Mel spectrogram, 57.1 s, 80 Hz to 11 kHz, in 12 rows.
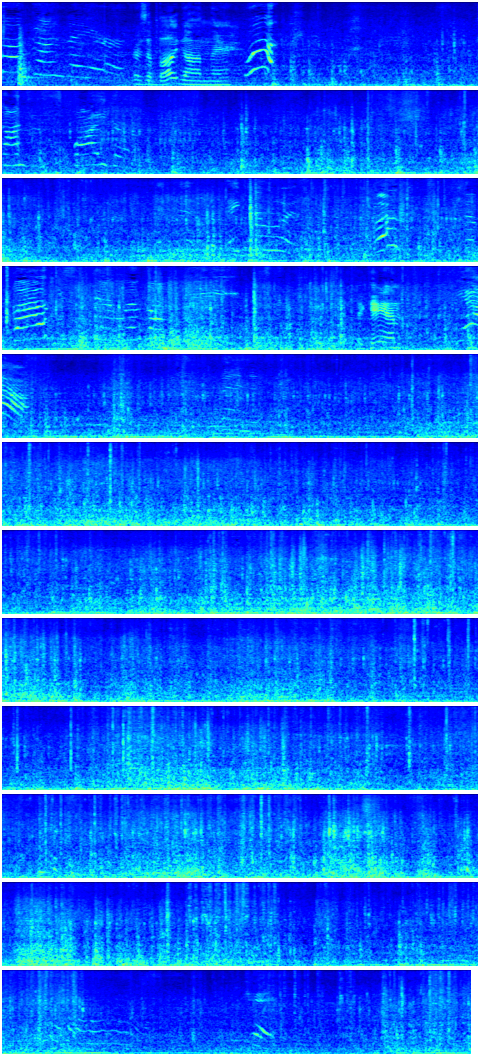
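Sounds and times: truck engine and tyres rumbling: 0:00.0 - 0:57.0.

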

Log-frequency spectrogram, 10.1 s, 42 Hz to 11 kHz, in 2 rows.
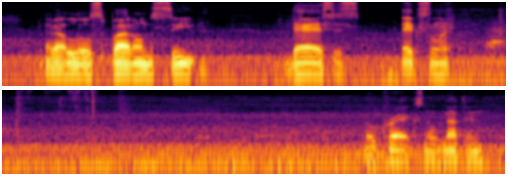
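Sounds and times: motor humming: 0:00.0 - 0:10.0.

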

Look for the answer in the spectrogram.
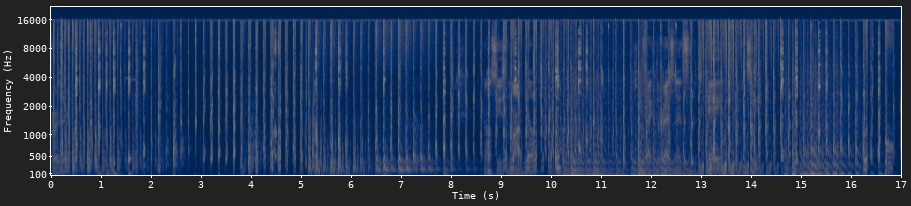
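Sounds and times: glitched bongo loop stuttering: 0:00.0 - 0:17.0.

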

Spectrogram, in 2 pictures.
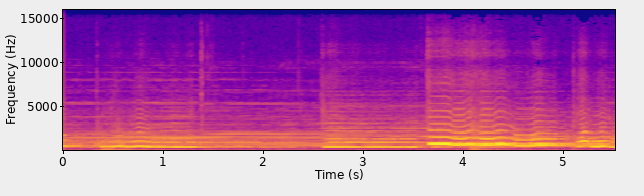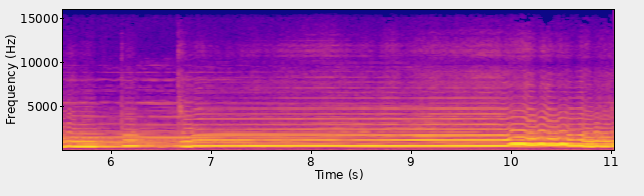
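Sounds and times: flute playing slow melody: 0:00.0 - 0:11.0.

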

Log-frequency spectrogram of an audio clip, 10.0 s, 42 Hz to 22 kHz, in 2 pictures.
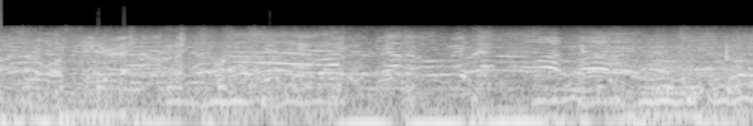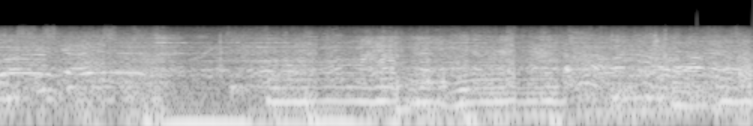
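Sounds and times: crowd voices chattering: 0:00.0 - 0:10.0
held bass notes: 0:00.0 - 0:10.0
music over sound system: 0:00.0 - 0:10.0.

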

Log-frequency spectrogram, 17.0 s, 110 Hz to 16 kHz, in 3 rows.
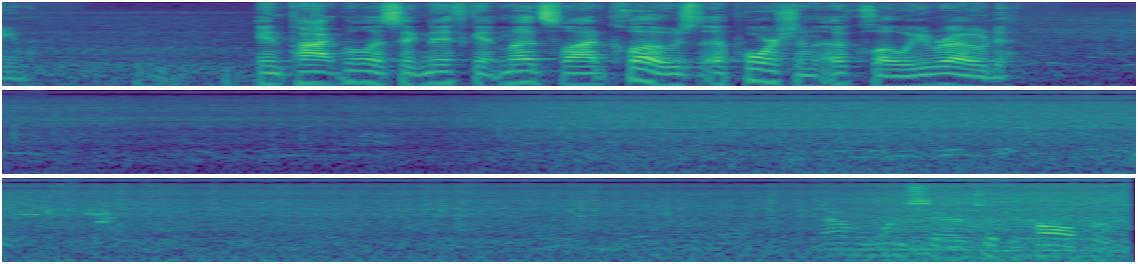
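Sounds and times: low background rumble: 0:00.0 - 0:17.0.

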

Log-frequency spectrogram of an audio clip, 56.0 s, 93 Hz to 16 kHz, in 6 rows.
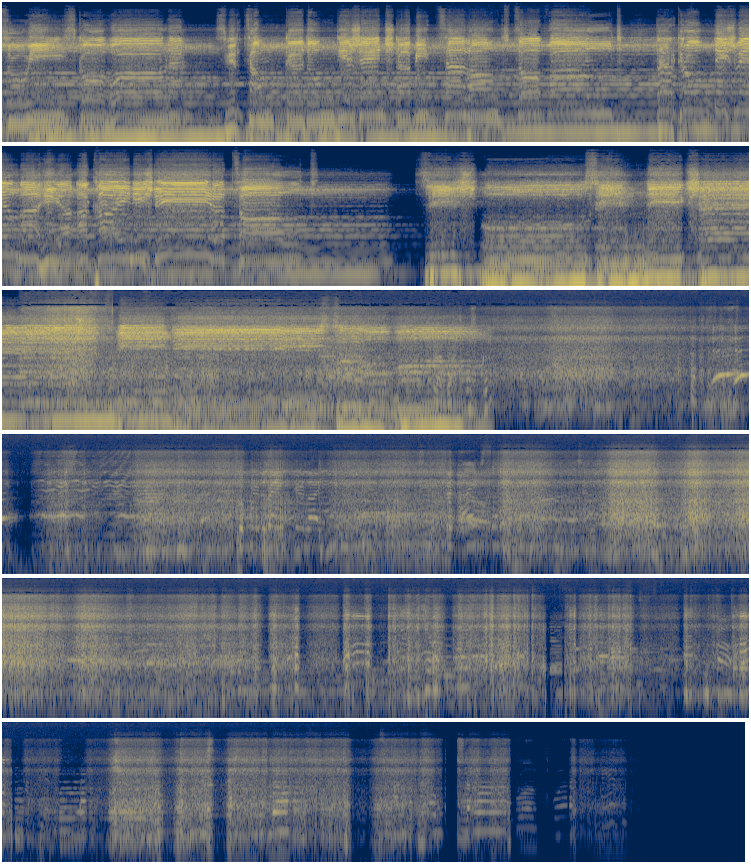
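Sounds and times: music: 0:00.0 - 0:24.8, 0:35.4 - 0:50.6
people talking: 0:18.9 - 0:54.4.

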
